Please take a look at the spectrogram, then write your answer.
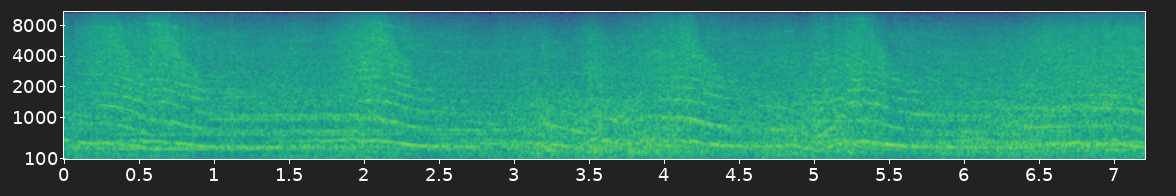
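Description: Several 1994 CART IndyCar race cars scream past on the Vancouver street circuit, their high-pitched engines rising and falling in repeated Doppler sweeps as they brake, downshift and accelerate, loud and continuous with a thick roar underneath.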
